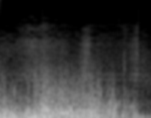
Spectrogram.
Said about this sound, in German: Hier ist auch gerade sehr windig, ne?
